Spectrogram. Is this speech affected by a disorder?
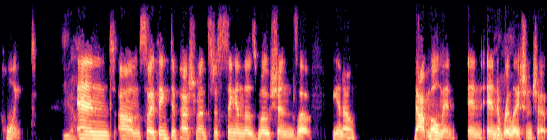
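No.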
